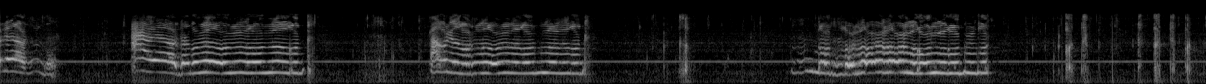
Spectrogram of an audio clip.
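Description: Domestic cat giving long, drawn-out wavering yowls, three of them about two seconds each with pauses between. A few sharp clicks come near the end.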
